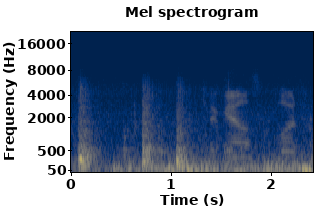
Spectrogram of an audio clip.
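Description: Horse's hooves knocking on a trailer ramp as he backs out of a stock trailer: three heavy thumps, the first the loudest.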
